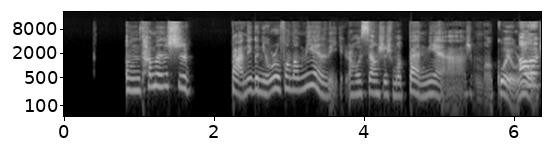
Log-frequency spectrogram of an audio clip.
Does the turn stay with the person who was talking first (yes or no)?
no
